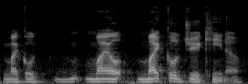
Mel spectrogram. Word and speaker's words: Giacchino: This is the craziest take I've ever heard about this Batman movie, and it's that Mike Giacchino, is that how you say his name? – Michael Giacchino.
